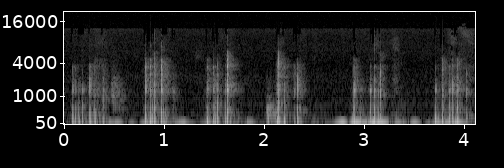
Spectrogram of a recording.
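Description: Long nails tap and scratch a hand-sized, solid lilac silicone-covered phone case fitted on a phone. Six quick clusters of soft, dull, low taps come in short bursts, with brief scratchy clicks and almost no ring after each touch.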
